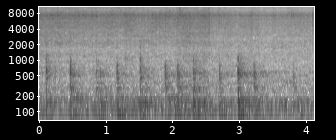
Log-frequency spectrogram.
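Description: Vermicelli roasts in a pan while a spoon stirs it, giving a soft steady sizzle broken by repeated scraping strokes at a regular rhythm, close up with no speech.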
